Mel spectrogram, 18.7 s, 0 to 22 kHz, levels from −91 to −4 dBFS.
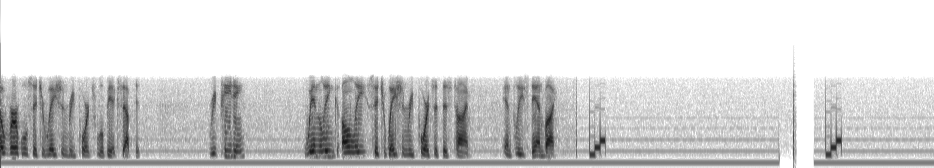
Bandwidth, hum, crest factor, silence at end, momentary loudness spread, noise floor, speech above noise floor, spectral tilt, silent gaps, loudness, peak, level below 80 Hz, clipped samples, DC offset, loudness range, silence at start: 3.6 kHz; none; 22 dB; 1.85 s; 17 LU; -50 dBFS; 27 dB; -9 dB/octave; 15.94-16.26 s; -23 LUFS; -4 dBFS; -74 dBFS; under 0.1%; under 0.1%; 11 LU; 0 s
